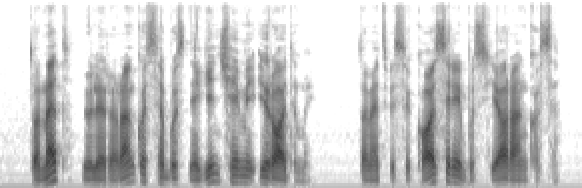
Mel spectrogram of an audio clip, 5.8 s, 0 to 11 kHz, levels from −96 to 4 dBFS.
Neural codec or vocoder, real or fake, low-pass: none; real; 9.9 kHz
